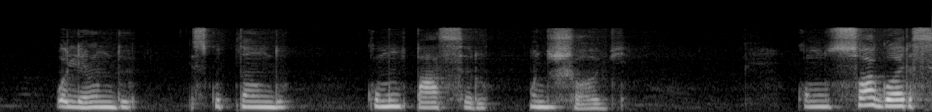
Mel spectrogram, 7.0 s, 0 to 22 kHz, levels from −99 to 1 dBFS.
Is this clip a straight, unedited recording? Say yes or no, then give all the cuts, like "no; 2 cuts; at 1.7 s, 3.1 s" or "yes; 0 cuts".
yes; 0 cuts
